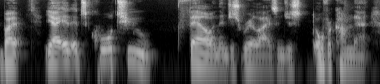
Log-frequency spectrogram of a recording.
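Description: A man talks in a normal speaking voice at a medium pitch. His pace is fairly slow, and his pitch varies in an ordinary way. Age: 20s. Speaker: podcast host. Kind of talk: casual interview chat.

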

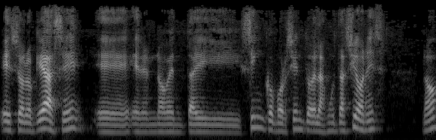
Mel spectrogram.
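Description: Very slowly, a man talks in a medium pitch with ordinary pitch variation. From Argentina. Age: 60s. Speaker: grandparent advocate for cystic fibrosis patients. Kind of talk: interview. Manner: halting, many fillers (este, eh).

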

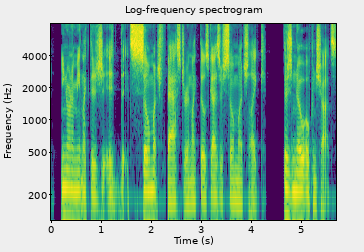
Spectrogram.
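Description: Here a man with a plain, everyday voice talks at a fairly quick pace in a fairly low pitch. His pitch variation is ordinary, and the recording is very clean with a silent background. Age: 20s. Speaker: podcast co-host. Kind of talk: casual chat.

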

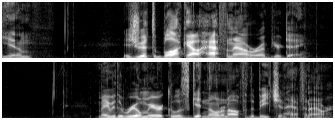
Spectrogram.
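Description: A man talks at a very fast pace. He leaves long, frequent pauses. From US, small town (Pine Top). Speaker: lay church leader preaching. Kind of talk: sermon. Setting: church gathering with audience. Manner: halting, many fillers.

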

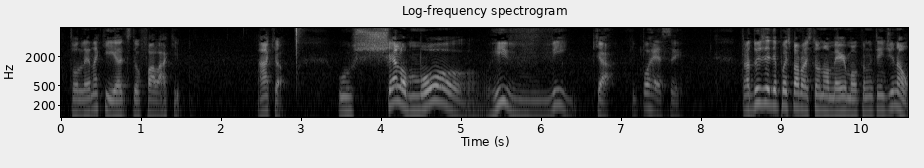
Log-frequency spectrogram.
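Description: Speaking at a moderate pace with long, frequent pauses, a man uses lively intonation at a fairly high pitch. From Brasília, Brazil. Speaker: podcast host. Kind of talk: casual chat. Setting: studio, live stream.

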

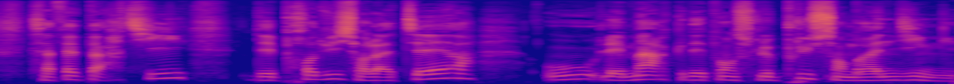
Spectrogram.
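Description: In a very clean recording with a silent background and a dry, close sound with no echo, a man speaks at a moderate pace with a medium pitch and ordinary pitch variation. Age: 20s. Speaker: luxury car rental entrepreneur. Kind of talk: interview. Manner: halting.

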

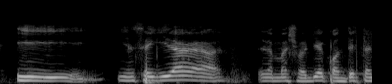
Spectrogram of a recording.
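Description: A woman talks at a fairly slow pace in a fairly low pitch with fairly even intonation. Her tone is dark and mellow. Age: 70s. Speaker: herbal therapist. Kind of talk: recorded interview answers.

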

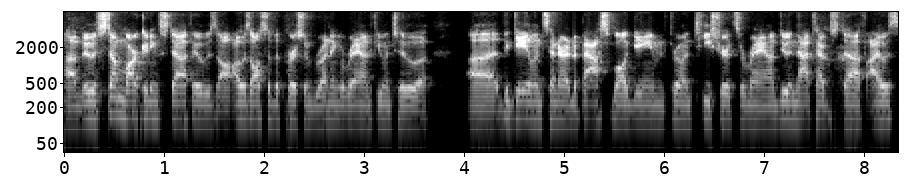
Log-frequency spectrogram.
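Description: An American-accented man at a medium pitch. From Southern California. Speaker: fantasy football analyst.

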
